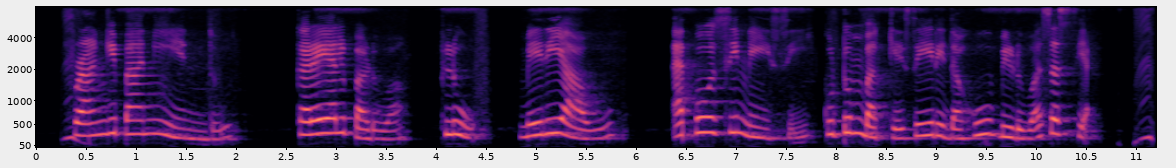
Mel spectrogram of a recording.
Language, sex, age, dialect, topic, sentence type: Kannada, female, 18-24, Coastal/Dakshin, agriculture, statement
